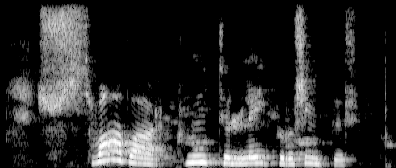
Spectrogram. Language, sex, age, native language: Icelandic, male, 10, Icelandic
